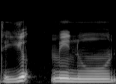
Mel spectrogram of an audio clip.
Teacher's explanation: You can see hamza sakin in this word, and hamza sakin is always pronounced with sudden pause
